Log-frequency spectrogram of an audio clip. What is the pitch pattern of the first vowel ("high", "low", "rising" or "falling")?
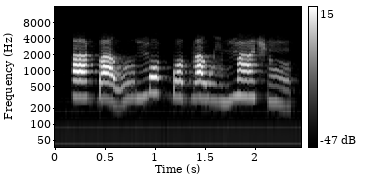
high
